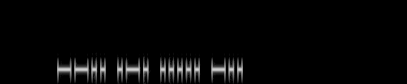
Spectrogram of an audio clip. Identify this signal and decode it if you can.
Morse code, heard as a keyed tone, about 28 wpm, 700 Hz. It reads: ZR5D
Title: DXCC-100 Call Signs - 4 Characters - 28wpm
